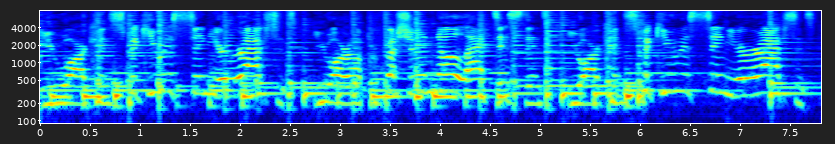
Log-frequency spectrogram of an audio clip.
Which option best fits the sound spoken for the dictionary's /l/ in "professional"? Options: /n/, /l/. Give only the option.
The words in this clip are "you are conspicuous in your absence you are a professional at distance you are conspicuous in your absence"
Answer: /n/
